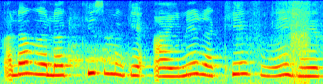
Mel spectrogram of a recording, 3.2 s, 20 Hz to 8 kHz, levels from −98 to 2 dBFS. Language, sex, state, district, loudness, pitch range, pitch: Hindi, female, Haryana, Jhajjar, -14 LUFS, 320-385 Hz, 340 Hz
